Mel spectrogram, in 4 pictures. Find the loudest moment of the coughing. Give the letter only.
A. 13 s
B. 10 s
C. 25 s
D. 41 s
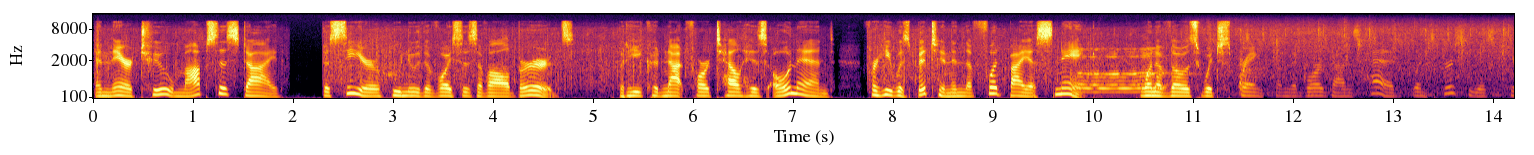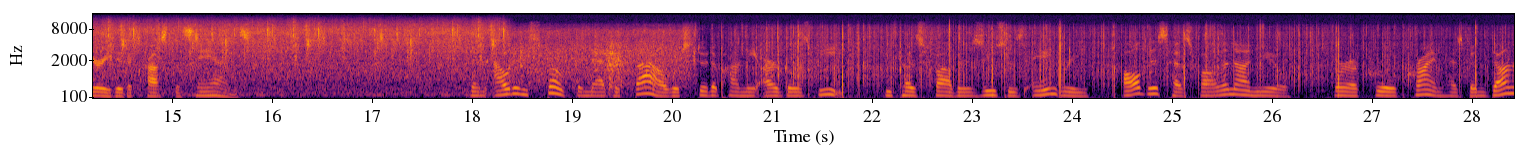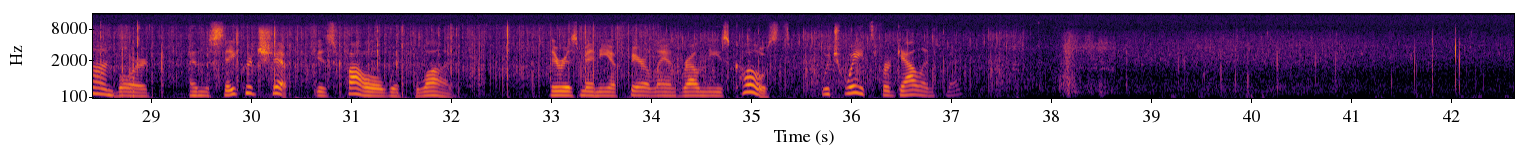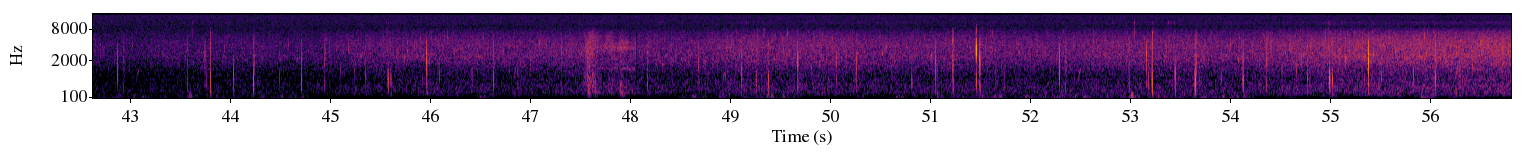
B.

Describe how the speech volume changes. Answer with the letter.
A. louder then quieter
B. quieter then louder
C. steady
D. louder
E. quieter
E.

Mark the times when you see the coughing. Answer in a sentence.
You can hear the coughing from 9.8 to 11.7 s.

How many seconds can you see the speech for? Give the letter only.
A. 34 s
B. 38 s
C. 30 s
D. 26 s
A.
